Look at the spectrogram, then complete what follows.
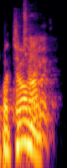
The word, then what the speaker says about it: Potomac: The Potomac.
